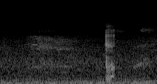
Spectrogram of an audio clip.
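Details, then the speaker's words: Cat with hiccups: a single brief, sharp catch sound against quiet room noise, one hiccup. "oh no jimmy you got the hiccups yep that was another one they're silent now hiccups are tough aren't they"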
